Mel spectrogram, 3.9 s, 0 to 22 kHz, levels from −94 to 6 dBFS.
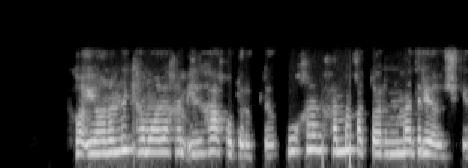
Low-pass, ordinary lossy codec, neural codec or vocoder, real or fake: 7.2 kHz; Opus, 32 kbps; none; real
